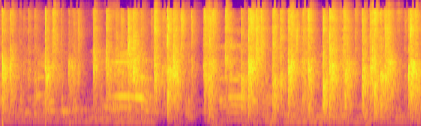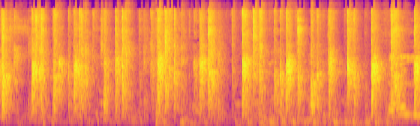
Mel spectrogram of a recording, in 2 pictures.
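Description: A church congregation claps steadily and rhythmically in unison, dense and sustained, with voices cheering and a speaker talking through the clapping.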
